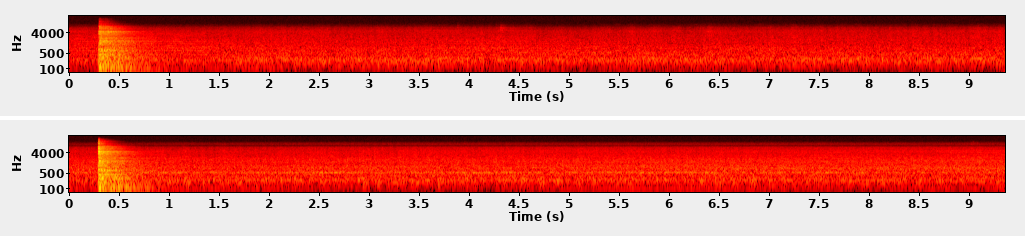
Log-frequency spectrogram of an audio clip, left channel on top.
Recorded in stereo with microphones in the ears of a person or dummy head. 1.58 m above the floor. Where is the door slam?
65° right (ahead or behind), 2.5 m.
